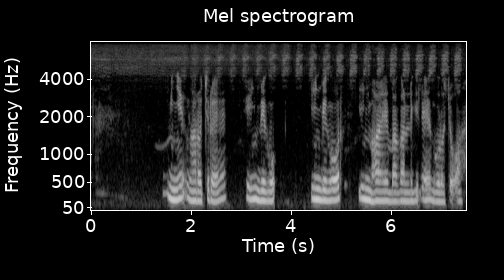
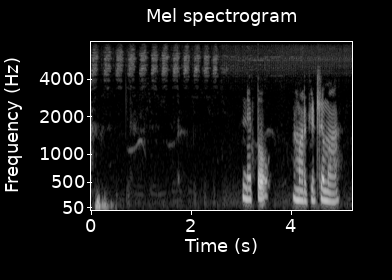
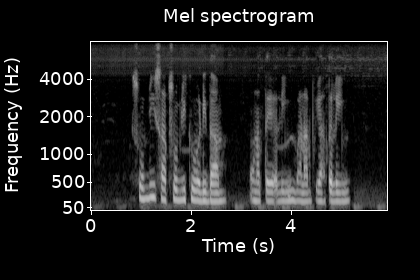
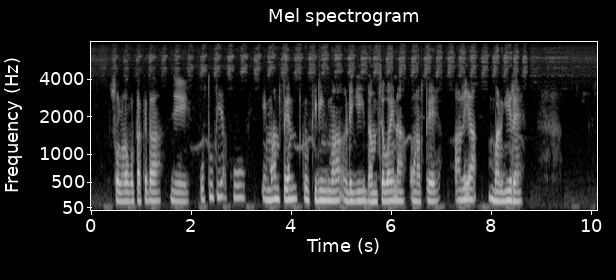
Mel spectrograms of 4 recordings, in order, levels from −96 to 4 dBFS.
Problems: constant background noise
